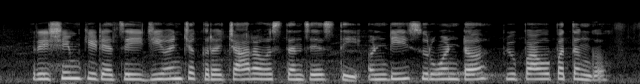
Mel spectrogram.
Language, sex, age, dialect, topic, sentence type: Marathi, female, 36-40, Standard Marathi, agriculture, statement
